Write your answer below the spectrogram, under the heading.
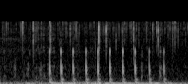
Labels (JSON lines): {"label": "biophony, knock", "recorder": "SoundTrap 300"}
